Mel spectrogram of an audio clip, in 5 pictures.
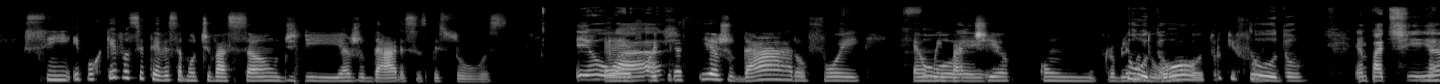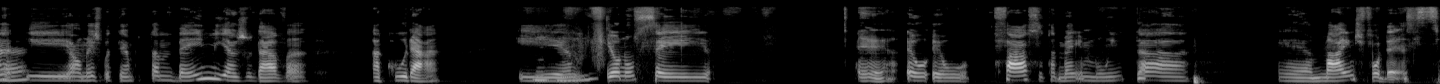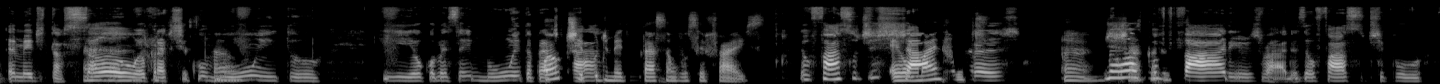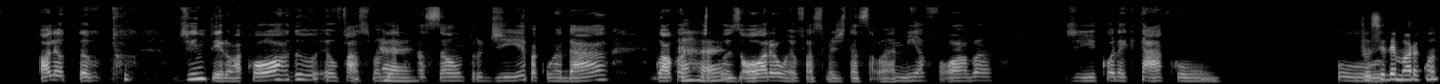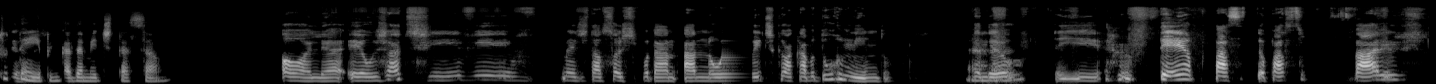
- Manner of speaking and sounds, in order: tapping; other background noise; static; in English: "mindfulness"; in English: "mindfulness?"; chuckle; distorted speech; chuckle
- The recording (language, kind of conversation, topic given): Portuguese, podcast, Como as redes de apoio ajudam a enfrentar crises?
